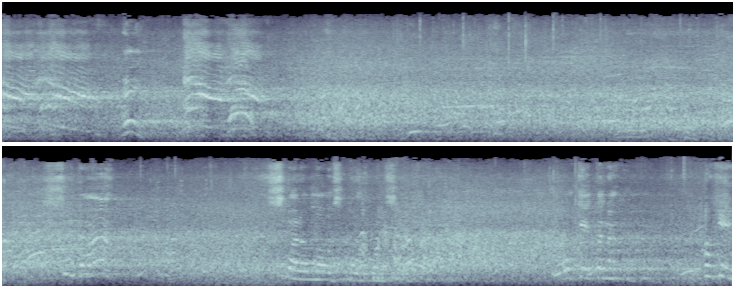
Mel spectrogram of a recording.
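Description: A woman sings loudly through a microphone over a loudspeaker system.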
